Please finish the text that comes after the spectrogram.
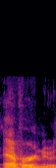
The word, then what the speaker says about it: Evrnu: She's the CEO and co-founder of Evrnu. That's spelled Evrnu.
